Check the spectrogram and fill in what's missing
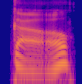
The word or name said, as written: gou3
